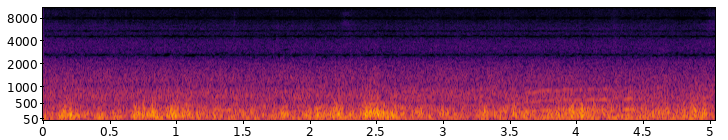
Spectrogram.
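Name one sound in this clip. Waves churn and splash on the sea.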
